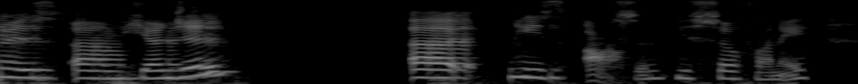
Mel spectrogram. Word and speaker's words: Hyunjin: So one of the members' name is Hyunjin. He's awesome. He's so funny. And I pronounced his name as Hyjin.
